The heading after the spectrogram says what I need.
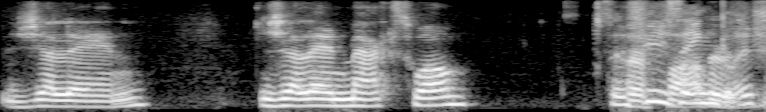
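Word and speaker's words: Ghislaine: looks like just laying Maxwell but evidently it's pronounced jillaine Jolyon Maxwell so he's English Robert she's English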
